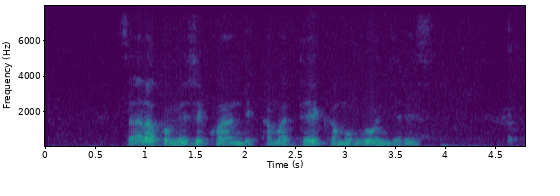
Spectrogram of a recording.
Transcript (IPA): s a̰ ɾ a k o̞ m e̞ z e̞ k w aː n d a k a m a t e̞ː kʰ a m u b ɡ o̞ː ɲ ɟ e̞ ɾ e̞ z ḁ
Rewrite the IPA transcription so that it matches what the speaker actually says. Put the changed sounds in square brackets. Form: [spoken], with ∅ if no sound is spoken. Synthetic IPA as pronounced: s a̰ ɾ a k o̞ m e̞ [ʒ] e̞ k w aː n d [i] k a m a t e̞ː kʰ a m u b ɡ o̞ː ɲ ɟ e̞ ɾ e̞ z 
